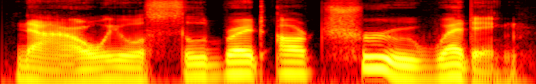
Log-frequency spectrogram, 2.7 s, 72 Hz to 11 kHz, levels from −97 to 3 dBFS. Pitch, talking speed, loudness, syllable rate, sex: 105 Hz, 155 wpm, -21 LUFS, 4.5 syllables/s, male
